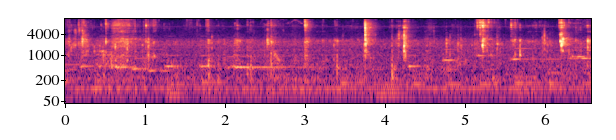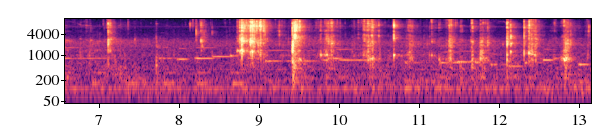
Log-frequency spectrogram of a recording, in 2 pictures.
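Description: Close-up crunching and chewing of crispy fried food, a run of short sharp crunches with the loudest cluster about nine seconds in, over light background music.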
